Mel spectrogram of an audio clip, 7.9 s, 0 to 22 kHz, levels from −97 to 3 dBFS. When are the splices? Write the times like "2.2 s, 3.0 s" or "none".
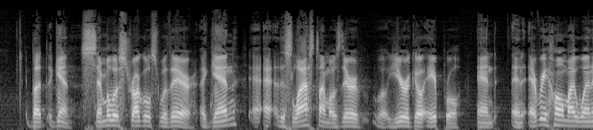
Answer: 3.2 s, 6.2 s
